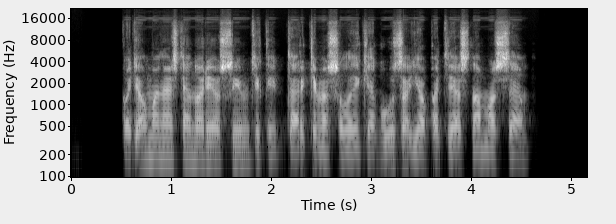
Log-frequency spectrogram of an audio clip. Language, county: Lithuanian, Kaunas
